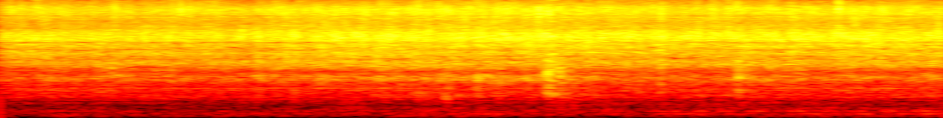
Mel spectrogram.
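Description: Onion, tomato and spice masala sizzling steadily in hot oil in a nonstick pan, with a few light scrapes of a spoon stirring it.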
